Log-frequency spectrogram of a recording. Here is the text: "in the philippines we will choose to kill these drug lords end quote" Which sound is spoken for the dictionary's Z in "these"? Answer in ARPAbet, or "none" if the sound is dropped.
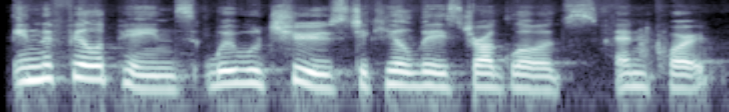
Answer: Z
